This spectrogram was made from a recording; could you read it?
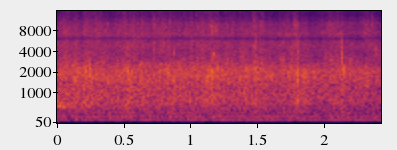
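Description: An audience applauds for Jesus in a steady, dense wash of clapping that holds at an even level for the whole stretch, with no voices standing out.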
